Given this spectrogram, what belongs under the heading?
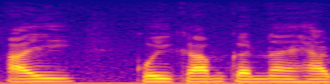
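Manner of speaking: ordinary talk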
